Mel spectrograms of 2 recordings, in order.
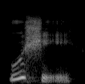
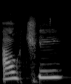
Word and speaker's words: Ouchy: born in 2016 and pronounced ushi from my fellow anglos who might be tempted to say ouchi the film festival takes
